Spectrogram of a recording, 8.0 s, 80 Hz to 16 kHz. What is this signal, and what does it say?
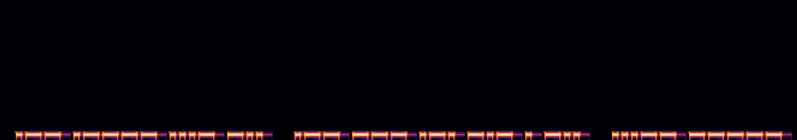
Morse code, heard as a keyed tone, about 25 wpm, 750 Hz. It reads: W1VD WORKED 30
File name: Morse / 25WPM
